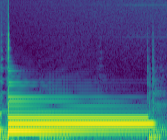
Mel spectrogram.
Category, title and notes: Music > Solo instrument
pick pluck click
bass, bassline, basslines, blues, chords, chuny, electric, electricbass, funk, fuzz, harmonic, harmonics, low, lowend, note, notes, pick, pluck, riff, riffs, rock, slap, slide, slides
